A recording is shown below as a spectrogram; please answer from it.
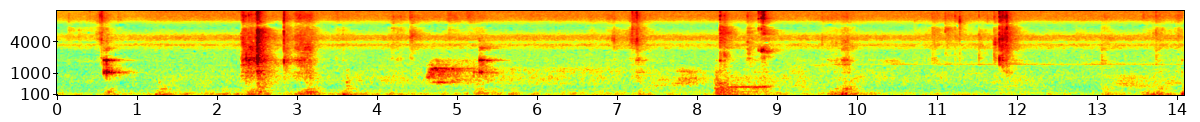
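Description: Mostly near silence, with a few faint, scattered taps and clicks of a fork and knife against a plate as prickly pear fruit is cut up.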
